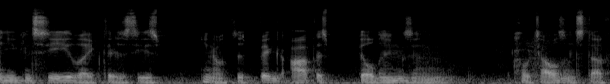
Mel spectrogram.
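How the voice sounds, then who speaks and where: In a room with audible echo, a man with vocal fry and a very deep, low pitch talks at a fairly slow pace with ordinary pitch variation. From New England. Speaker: vlogger. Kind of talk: casual vlog. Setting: hotel room, then outdoors downtown. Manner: casual, halting with fillers.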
